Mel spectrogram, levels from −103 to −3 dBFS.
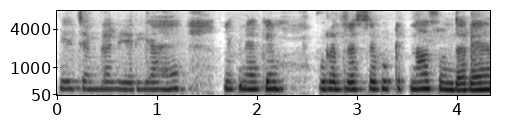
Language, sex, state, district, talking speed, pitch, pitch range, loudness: Hindi, female, Uttar Pradesh, Hamirpur, 150 wpm, 250 Hz, 245-260 Hz, -22 LUFS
